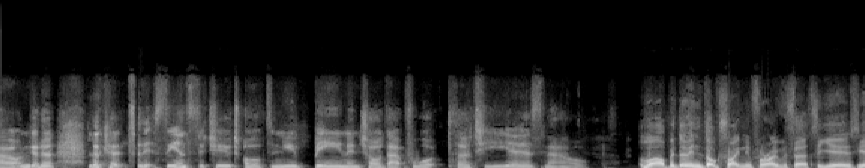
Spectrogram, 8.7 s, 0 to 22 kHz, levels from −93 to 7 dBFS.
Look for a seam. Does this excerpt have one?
yes; 2 cuts; at 2.7 s, 3.8 s

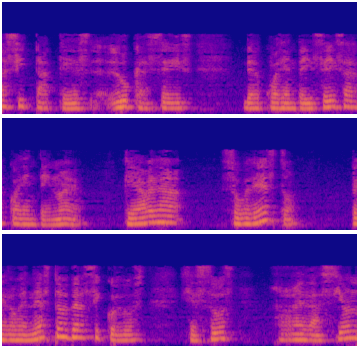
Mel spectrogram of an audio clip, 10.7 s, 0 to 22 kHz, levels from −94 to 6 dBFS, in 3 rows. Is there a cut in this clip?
no; 0 cuts

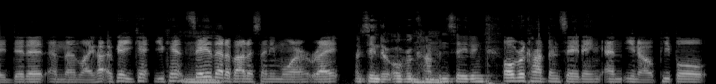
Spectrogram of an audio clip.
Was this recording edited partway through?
yes; 2 cuts; at 3.5 s, 6.2 s

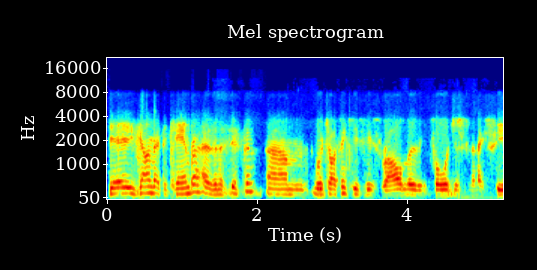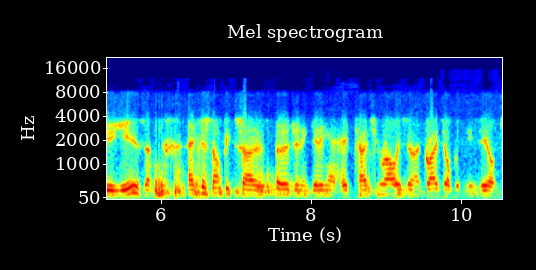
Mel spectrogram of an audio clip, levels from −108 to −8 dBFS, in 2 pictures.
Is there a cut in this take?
yes; 1 cut; at 2.0 s

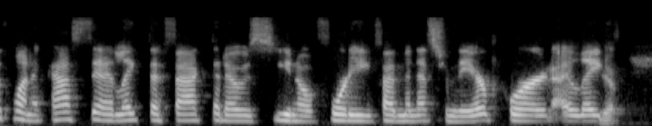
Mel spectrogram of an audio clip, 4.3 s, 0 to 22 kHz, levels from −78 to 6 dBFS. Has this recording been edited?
no; 0 cuts

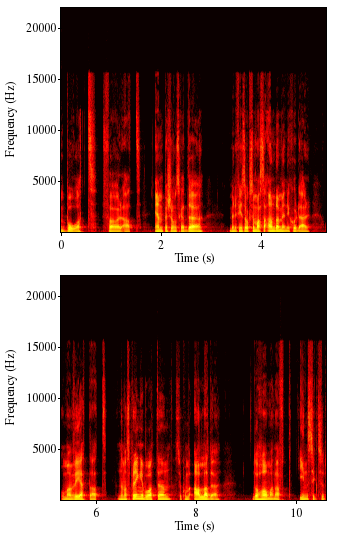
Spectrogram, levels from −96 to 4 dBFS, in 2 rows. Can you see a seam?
no; 0 cuts

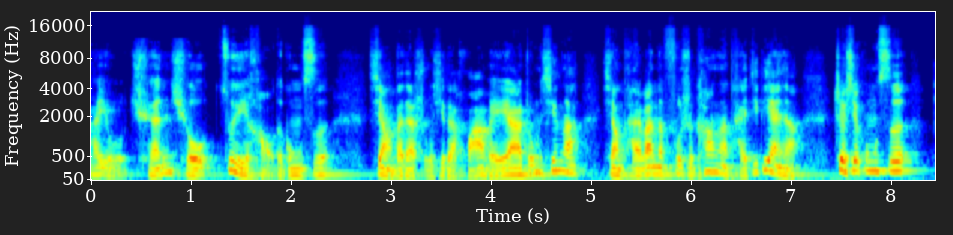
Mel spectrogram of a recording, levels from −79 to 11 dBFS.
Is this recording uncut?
yes; 0 cuts

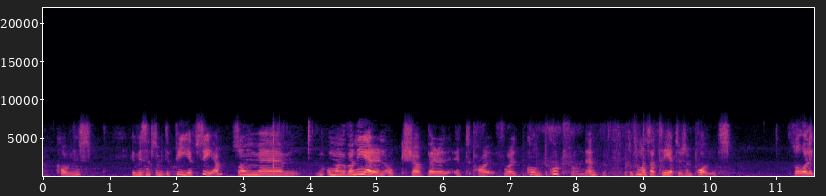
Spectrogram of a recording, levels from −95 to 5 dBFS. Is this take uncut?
no; 4 cuts; at 1.6 s, 2.8 s, 6.4 s, 7.2 s

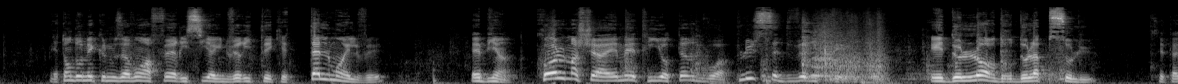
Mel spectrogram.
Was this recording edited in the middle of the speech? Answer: no; 0 cuts

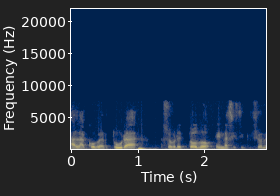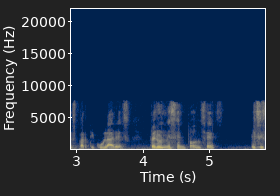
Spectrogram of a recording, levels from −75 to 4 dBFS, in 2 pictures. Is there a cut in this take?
no; 0 cuts

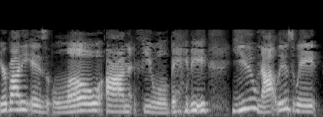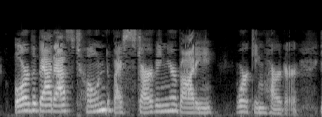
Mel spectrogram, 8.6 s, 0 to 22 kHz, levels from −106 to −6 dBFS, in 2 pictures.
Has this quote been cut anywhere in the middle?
yes; 4 cuts; at 3.4 s, 4.7 s, 5.8 s, 7.5 s

